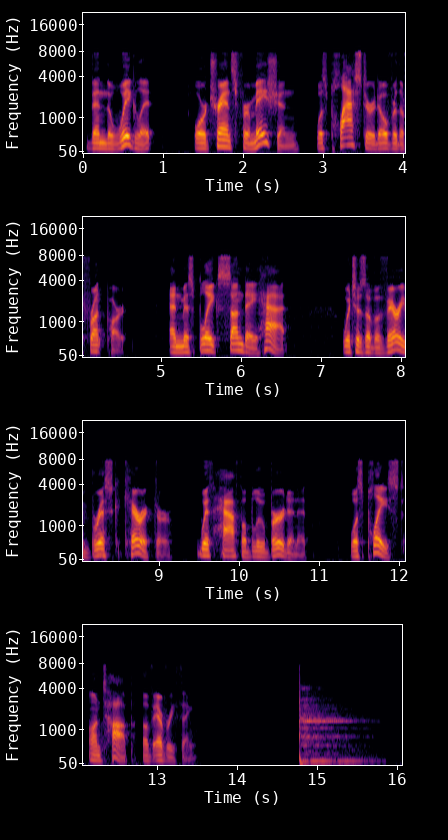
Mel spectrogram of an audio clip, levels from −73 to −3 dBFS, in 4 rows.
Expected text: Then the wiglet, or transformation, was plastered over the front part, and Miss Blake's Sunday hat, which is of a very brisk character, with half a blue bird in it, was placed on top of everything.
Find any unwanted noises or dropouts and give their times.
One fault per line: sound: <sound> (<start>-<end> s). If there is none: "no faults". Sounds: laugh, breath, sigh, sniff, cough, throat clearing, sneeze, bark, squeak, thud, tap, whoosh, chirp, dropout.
sound: thud (14.8-15.9 s)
